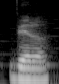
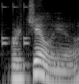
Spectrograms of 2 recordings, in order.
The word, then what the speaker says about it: Virgilio: It's pronounced Virgilio. No, I'm pretty sure it's Virgilio.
